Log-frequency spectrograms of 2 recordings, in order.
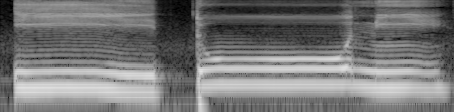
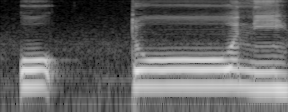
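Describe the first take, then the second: First: The word begins with a long 'ee' vowel. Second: The word begins with an 'oo' vowel. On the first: The speaker calls it right. "dibaca dengan itu ni" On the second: The speaker calls it wrong. "bukannya u tu ni"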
